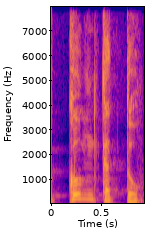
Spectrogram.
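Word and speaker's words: eukonkanto: Ça s'appelle le konkato.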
